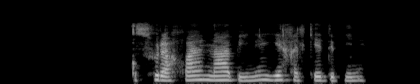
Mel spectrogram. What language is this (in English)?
Kurdish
